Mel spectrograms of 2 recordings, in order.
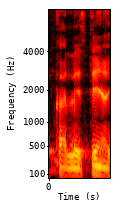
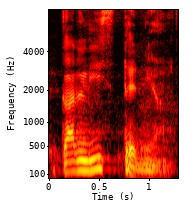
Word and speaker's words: calistenia: que entre calor no no se dice calestenia dice calistenia es con i no con e Disculpe la mala ortografía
